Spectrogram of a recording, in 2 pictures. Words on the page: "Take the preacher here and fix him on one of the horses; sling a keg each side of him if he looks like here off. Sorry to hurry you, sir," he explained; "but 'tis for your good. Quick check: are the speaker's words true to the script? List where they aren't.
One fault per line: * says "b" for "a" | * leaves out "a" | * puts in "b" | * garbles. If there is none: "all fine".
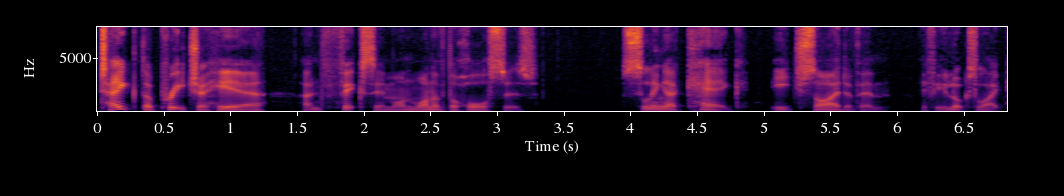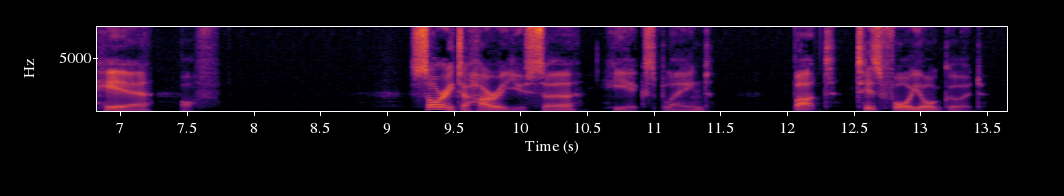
all fine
